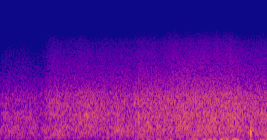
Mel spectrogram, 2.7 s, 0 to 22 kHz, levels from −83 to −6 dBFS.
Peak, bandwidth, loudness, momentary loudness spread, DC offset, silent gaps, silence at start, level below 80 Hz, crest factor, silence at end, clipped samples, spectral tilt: -18 dBFS; 13 kHz; -38 LUFS; 7 LU; under 0.1%; none; 0 s; -52 dBFS; 18 dB; 0 s; under 0.1%; -5.5 dB/octave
